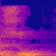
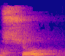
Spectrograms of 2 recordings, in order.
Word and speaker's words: Zhou: Então, a gente tem uma das mais antigas dinastias, talvez a primeira, a dinastia Zhou, ou Shou. A pronúncia depende muito do tipo de tradução que é utilizada.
